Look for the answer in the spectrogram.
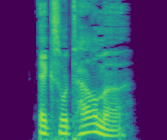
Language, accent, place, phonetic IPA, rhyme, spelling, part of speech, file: German, Germany, Berlin, [ɛksoˈtɛʁmə], -ɛʁmə, exotherme, adjective, De-exotherme.ogg
- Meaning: inflection of exotherm: 1. strong/mixed nominative/accusative feminine singular 2. strong nominative/accusative plural 3. weak nominative all-gender singular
